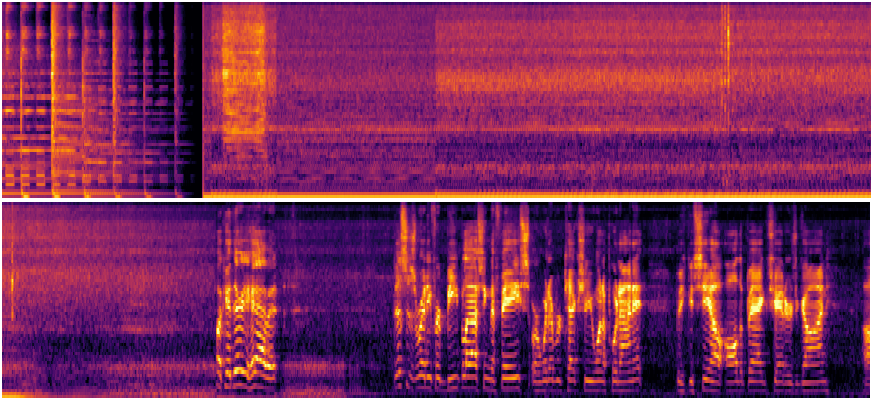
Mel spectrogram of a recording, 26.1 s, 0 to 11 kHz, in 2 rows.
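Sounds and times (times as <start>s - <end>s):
bench grinder motor humming: 3.0s - 18.6s.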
